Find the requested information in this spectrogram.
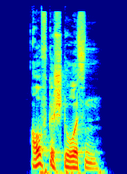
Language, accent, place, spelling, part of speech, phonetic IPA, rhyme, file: German, Germany, Berlin, aufgestoßen, verb, [ˈaʊ̯fɡəˌʃtoːsn̩], -aʊ̯fɡəʃtoːsn̩, De-aufgestoßen.ogg
- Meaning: past participle of aufstoßen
